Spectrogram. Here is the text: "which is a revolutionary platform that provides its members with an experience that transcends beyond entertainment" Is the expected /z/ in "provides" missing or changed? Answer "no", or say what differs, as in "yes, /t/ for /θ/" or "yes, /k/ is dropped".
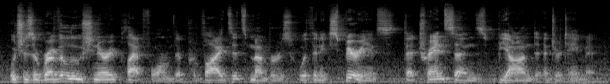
no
